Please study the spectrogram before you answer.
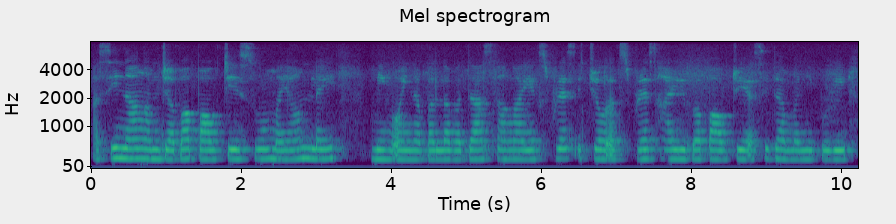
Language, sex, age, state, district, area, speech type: Manipuri, female, 18-30, Manipur, Tengnoupal, rural, spontaneous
